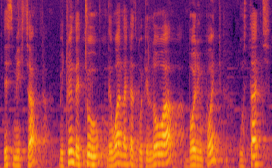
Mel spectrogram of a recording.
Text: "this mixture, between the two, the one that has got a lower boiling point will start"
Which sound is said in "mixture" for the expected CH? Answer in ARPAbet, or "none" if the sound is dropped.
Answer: CH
